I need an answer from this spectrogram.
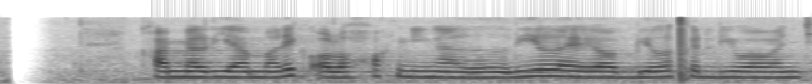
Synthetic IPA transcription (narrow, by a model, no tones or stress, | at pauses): kʰamɛliamalɪkɔlɔhɔk̚niŋallilɛɔbilkɨrdiwawaɲt͡ʃ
